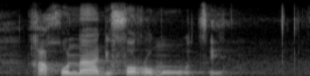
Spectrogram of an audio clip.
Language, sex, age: Tswana, male, 22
